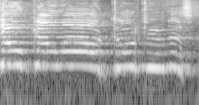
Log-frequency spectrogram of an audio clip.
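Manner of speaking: very high, squeaky, mocking nagging whine.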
